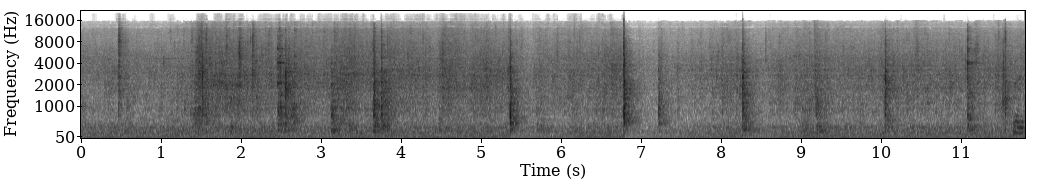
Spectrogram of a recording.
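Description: Pork adobo fries and sizzles steadily in a pan, with repeated stirring scrapes and clatters cutting through the continuous crackle, close and alone without talk.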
